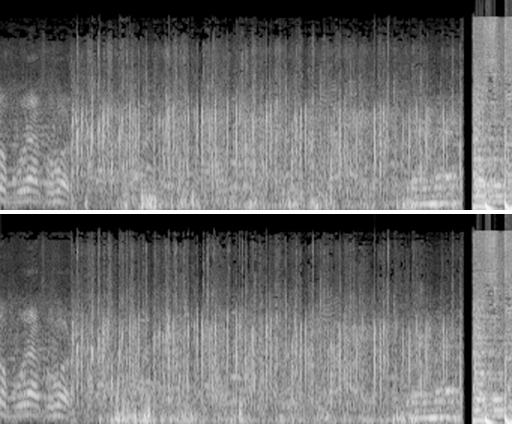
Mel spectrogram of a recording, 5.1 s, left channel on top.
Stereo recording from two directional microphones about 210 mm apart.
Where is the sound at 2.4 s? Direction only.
10° right (ahead or behind).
